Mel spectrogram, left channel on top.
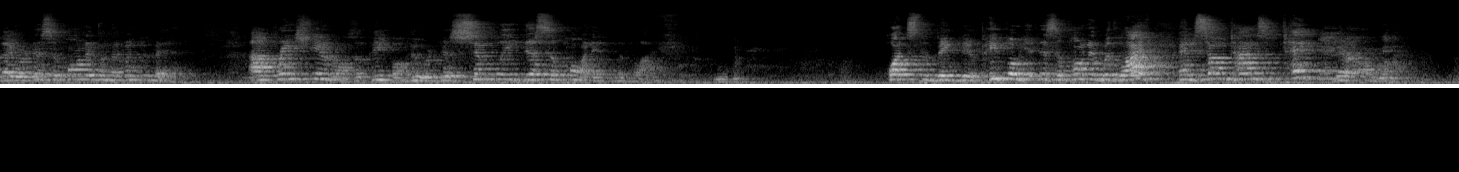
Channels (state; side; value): silent; right; digital silence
